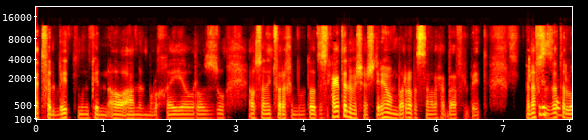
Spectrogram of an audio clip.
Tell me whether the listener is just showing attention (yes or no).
yes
